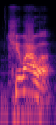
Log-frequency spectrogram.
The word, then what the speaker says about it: Chihuahua: small dog a what say it again Chihuahua chihuaha yeah that's how it's pronounced H you're [ __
